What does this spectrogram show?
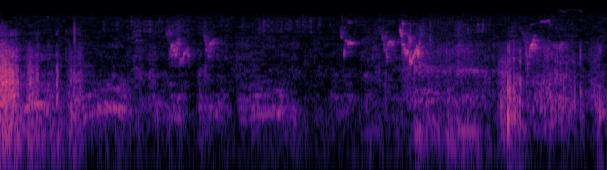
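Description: Cage birds giving a few short, scattered chirps, spaced a second or more apart, one of them sliding down in pitch about four seconds in.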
